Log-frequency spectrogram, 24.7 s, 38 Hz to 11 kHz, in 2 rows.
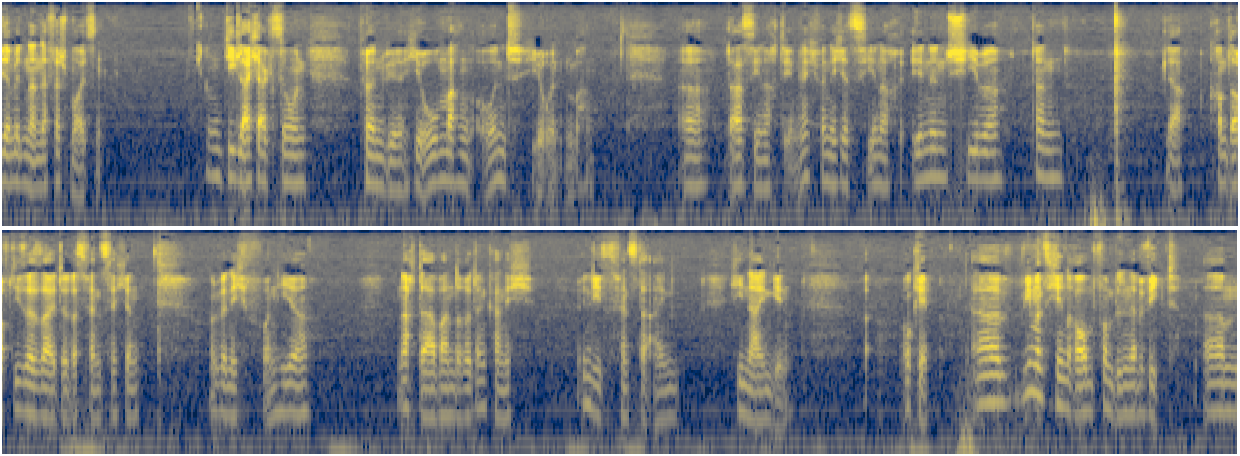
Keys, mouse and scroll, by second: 9.2-11.6 drag, 15.6-21.1 drag.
